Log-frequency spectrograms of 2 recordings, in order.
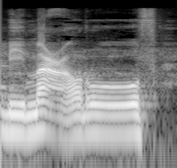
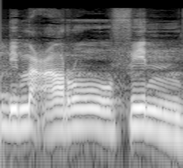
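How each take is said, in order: First: The word ends stopped on a silent f. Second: The word ends with an added vowel and n. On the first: The speaker calls it right. "Ini kita baca bima'ruf" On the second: The speaker calls it wrong. "Jangan dibaca bima'rufin, jangan"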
